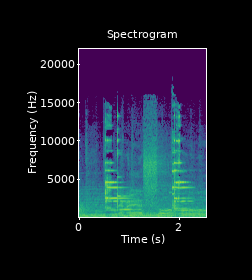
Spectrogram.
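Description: glasses clinking

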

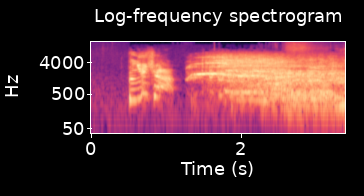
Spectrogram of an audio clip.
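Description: horse neighing

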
